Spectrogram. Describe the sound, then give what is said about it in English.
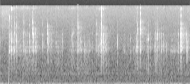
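Small checker pieces clatter and click as they are handled, a quick, irregular run of light taps over a soft low hum, with no one speaking. “The little checker pieces.”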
